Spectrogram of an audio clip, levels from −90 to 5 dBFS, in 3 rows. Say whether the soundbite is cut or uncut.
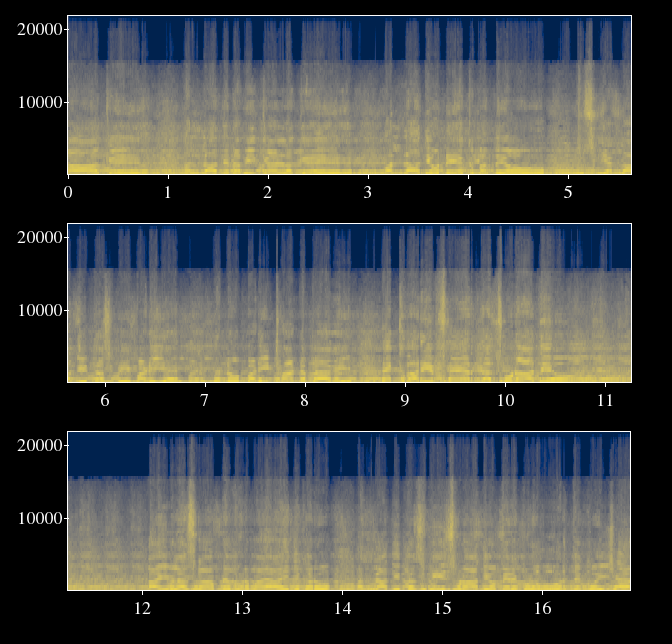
cut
